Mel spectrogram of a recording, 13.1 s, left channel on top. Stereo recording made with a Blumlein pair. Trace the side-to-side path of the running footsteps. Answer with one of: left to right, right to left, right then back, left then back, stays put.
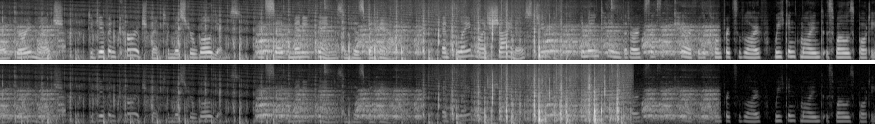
left to right.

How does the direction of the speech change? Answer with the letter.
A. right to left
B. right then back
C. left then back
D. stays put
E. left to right
D.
